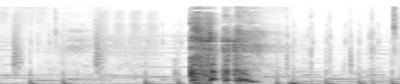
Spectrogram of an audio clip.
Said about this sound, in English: excuse me, guys. Had to clear my throat.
